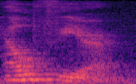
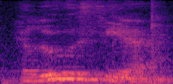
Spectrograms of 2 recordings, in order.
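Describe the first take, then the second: First: The word is pronounced in the standard way. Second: The word is pronounced in a distorted way. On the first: The speaker calls it right. "I just caught a word healthier" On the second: The speaker calls it wrong. "but it kind of sounded like healthier"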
